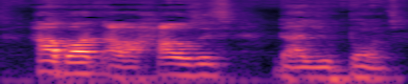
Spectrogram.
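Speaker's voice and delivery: ordinary delivery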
